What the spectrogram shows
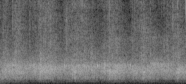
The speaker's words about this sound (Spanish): Dele otro aplauso fuerte al Señor.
